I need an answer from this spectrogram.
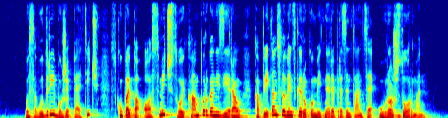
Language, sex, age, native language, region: Slovenian, female, 30-49, Slovenian, Carinthia region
